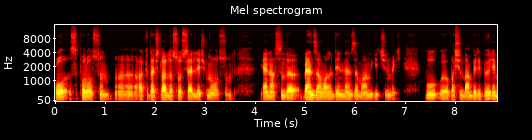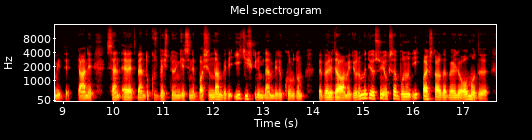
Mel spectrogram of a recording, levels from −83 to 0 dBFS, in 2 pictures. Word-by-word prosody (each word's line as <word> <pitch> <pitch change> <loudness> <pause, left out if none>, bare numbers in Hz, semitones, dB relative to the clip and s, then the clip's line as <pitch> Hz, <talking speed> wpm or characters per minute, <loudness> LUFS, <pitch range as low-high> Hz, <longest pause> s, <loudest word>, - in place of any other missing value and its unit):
o 105 -1 +4
spor 105 -2 +1
olsun, 90 -1 -2
eee, - - -10 0.4
arkadaşlarla 95 -2 +1
sosyalleşme 90 -2 0
olsun, 80 -1 -6 0.6
yani 90 +1 +2
aslında 95 +1 0
"ben 110 +2 +7
zamanı" 90 -3 0
denilen 90 0 -1
zamanı 85 0 -3
geçirmek 85 0 -8 0.5
bu, 100 0 +1
uuu, 95 -2 -1
başından 90 -1 -1
beri 95 -2 -2
böyle - - +2
miydi? - - -5
Yani 90 -1 +2 0.2
sen, 100 -1 0
"Evet, 110 -1 +3
ben 95 -1 +2
9-5 - - -6
döngesini 95 0 -4
başından 105 +3 +1
beri, 90 -1 -3
ilk 155 -2 -4
iş 135 0 -1
günümden 95 -3 -2
beri 90 0 -3
kurdum 90 -2 -4 0.3
ve - - -3
böyle 105 +1 +3
devam 95 -2 +6
ediyorum." 95 - 0
mu 170 0 +3
diyorsun? 155 +1 +2
Yoksa 150 -6 0
bunun 115 -1 +2
ilk 175 - -4
başlarda 105 -6 +3
böyle 100 +1 +2
olmadığı, 105 -9 +1
95 Hz, 155 wpm, -24 LUFS, 90-105 Hz, 0.6 s, ben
